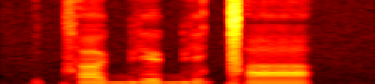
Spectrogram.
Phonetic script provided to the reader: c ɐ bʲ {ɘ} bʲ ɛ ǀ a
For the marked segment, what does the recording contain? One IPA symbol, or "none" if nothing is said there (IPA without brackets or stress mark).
ɘ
